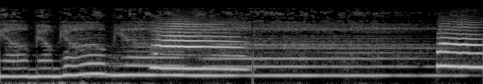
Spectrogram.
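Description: Meowing voice singing in long, steady held notes, like a cat-voiced novelty song: a few quick gliding meows at the start, then a note held for about three seconds, and a louder one near the end that stops abruptly.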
